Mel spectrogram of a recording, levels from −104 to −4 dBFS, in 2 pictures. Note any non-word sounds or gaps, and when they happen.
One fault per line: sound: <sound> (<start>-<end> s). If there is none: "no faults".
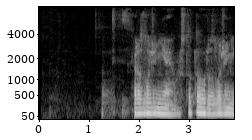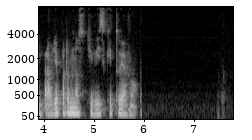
no faults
